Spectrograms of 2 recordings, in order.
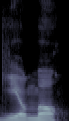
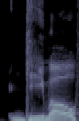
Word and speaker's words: Guillemot: I think the proper French pronunciation is like Guillemot or something.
